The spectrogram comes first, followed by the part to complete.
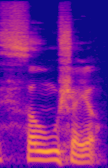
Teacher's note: समोर आलं तर अनुस्वाराचे रिप्लेसमेंट अनुनासिक व ने करायचा उदाहरण घेतो अनुस्वाराच्या समोर श आलाय म्हणून इथे अनुनासिक व टाकायचा आणि उच्चार करायचा संशय संशय असा उच्चार करायचा नाही संशय आणखीन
